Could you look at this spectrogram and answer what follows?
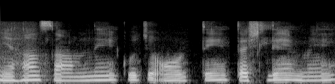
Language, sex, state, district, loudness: Hindi, female, Chhattisgarh, Raigarh, -16 LUFS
